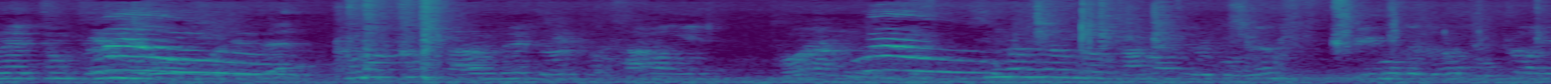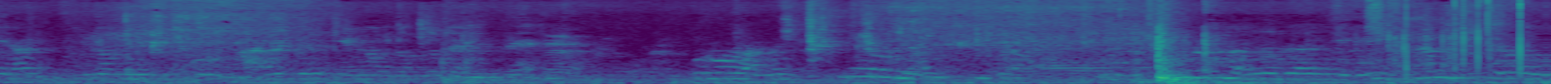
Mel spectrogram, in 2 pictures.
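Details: Members of a warehouse cat family inside a house meow repeatedly, short wavering cries spaced a few seconds apart, mixed with ongoing human speech, a sharp knock near the end and a constant low hum.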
